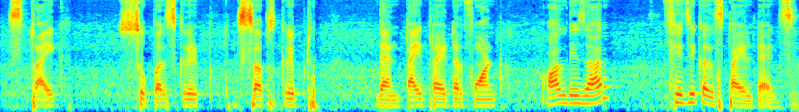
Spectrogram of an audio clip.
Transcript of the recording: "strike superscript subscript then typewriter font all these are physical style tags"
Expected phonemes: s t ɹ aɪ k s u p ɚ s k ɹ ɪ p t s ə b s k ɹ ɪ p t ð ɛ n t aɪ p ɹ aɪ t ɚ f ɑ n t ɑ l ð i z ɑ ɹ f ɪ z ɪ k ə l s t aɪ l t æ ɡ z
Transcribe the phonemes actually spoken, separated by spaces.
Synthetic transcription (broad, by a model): s t ɹ aɪ k s u p ɚ s k ɹ ɪ p t s ə b s k ɹ ɪ p t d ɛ n t aɪ p ɹ aɪ t ɚ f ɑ n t ɑ l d i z ɑ ɹ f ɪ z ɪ k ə l s t aɪ l t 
